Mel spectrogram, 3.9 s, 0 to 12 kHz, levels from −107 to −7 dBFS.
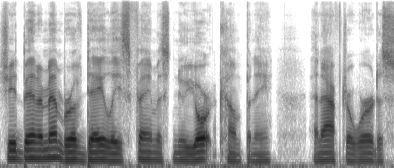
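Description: No technical faults can be heard.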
